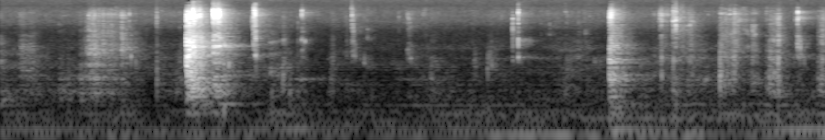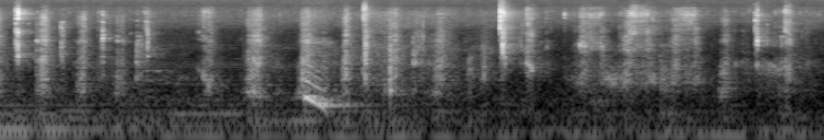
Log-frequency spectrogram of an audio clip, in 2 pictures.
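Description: A person chewing a mouthful of mustard greens and noodles close to the microphone, with many small wet clicks and crunches. A louder crunch comes about two seconds in, and a brief falling mouth sound comes about eleven seconds in.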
